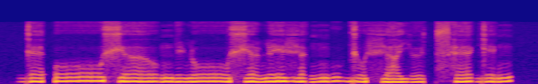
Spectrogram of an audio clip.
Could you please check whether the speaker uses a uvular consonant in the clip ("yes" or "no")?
no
